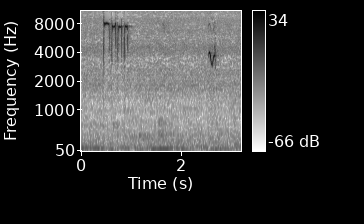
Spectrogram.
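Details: Young Cinereous tit, locally Gelatik Batu or Glatik Watu, learning to sing and just starting the ngombyok style: a quick run of four or five high, thin whistled notes, then a single short downward-curving note after a pause, over steady low hiss.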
